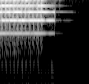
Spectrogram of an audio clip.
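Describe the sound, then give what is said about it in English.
A telephone rings with a bright, steady electronic tone carrying several sharp high harmonics, sounding for about half a second before cutting off abruptly into near silence. “Okay, I seem to be getting a phone call.”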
